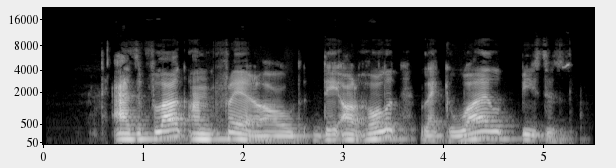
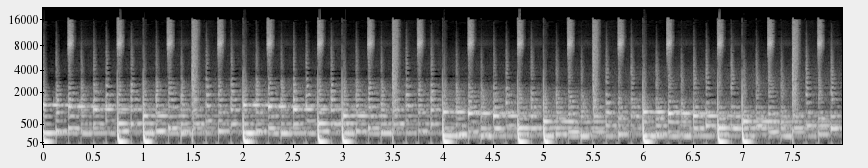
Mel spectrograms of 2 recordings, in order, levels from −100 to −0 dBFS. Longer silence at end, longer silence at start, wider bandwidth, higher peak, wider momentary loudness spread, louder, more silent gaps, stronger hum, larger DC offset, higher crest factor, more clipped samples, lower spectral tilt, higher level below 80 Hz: first, 0.25 s vs 0 s; first, 0.7 s vs 0 s; second, 7.4 kHz vs 17 kHz; second, -4 dBFS vs 0 dBFS; first, 12 LU vs 7 LU; second, -23 LUFS vs -16 LUFS; neither; neither; neither; first, 20 dB vs 14 dB; neither; first, -7.5 dB/octave vs -5.5 dB/octave; second, -56 dBFS vs -20 dBFS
